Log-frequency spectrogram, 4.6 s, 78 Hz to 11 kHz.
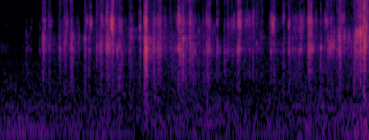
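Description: A green and teal segmented 3D-printed PLA articulated slug toy is squeezed in a fist, then dangled and wiggled so its plastic joints rattle. The result is a quiet, dense stream of bright, crinkly clicks and ticks that arrive irregularly, with short sharp peaks and almost no low end.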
